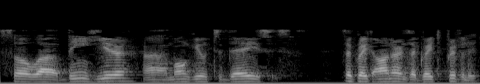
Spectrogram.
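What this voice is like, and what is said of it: Strong foreign accent. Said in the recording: “my strong foreign accent”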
